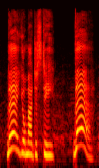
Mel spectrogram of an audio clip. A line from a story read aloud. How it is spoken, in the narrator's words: he shouted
